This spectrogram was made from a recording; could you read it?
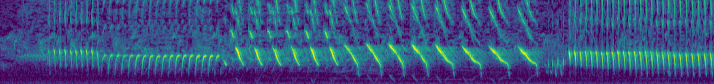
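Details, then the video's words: An excited canary sings a buzzy rapid trill, then a string of loud descending whistles at roughly three per second. It closes with another long, dense, high trill. "غناء كناري هايج ومولللع"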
